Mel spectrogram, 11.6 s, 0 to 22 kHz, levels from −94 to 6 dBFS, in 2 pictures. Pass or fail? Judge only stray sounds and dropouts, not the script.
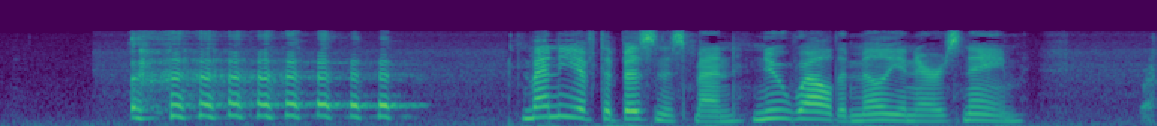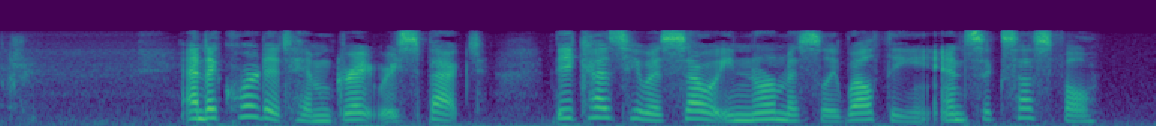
fail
